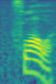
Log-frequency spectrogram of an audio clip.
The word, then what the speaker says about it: flour: flour. 그렇죠. 꽃 아닙니다. 발음만 똑같고요. flour는 밀가루죠.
